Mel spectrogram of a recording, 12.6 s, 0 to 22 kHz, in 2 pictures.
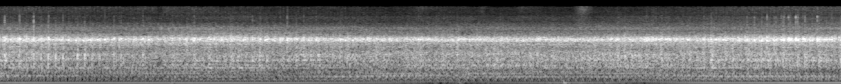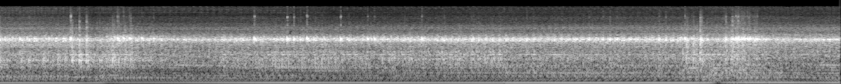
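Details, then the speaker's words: Rebuilt turbocharged Mazdaspeed Protege engine swapped into a Protege 5, running after rebuild: harsh metallic rattle swells as soon as throttle opens; valvetrain suspected, number one cylinder unplugged to check rod knock, cause unknown. "so I did here I don't know if you could hear that noise but as soon as I increase the throttle I heard this horrible rattling"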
